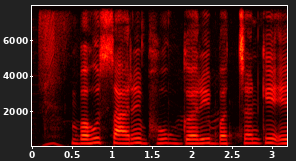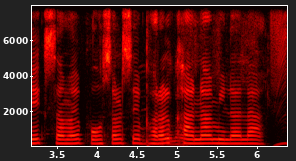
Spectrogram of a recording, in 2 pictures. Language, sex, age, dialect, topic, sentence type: Bhojpuri, female, 18-24, Western, agriculture, statement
